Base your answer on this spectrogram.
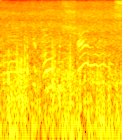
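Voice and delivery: loud, thrilled exclamation; excited. Real, not acted. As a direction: gush over the shells. Excited by shells.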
